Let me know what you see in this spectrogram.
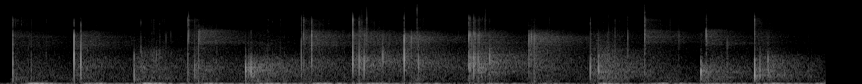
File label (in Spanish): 4 pasos sobre suelo; large room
